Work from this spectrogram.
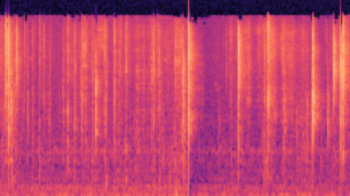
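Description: Fingers squeeze and crinkle a full, clear plastic bag of yellow sugared almonds held in the hand. Bright, dry crackles and crinkles come in quick, uneven bursts, with a few sharper snaps standing out. Each sound dies away almost at once, with very little low end beneath.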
